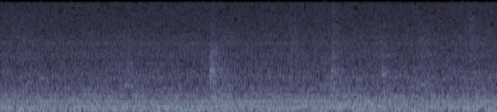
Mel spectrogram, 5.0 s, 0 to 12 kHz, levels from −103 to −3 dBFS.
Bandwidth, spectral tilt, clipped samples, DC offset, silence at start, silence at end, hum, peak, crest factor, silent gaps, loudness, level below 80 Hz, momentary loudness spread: 11.5 kHz; -5.5 dB/octave; under 0.1%; under 0.1%; 0 s; 0 s; 50 Hz at -60 dBFS; -36 dBFS; 12 dB; none; -49 LUFS; -58 dBFS; 1 LU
